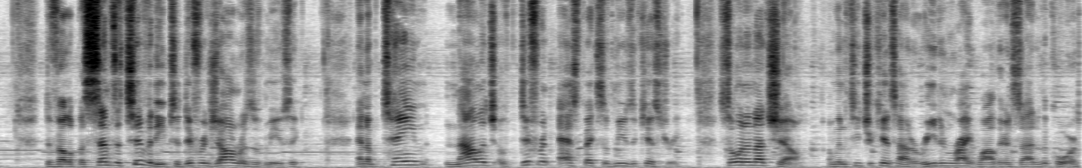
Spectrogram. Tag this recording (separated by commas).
Speech, Music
